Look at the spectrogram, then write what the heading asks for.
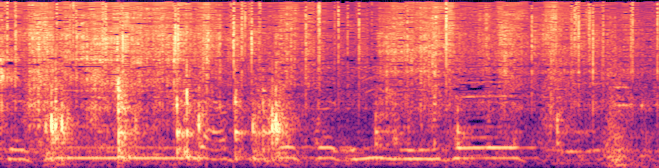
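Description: Apples fry with a loud, steady sizzle in a pan while a wooden spoon stirs them, its scraping strokes repeating throughout the hiss.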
